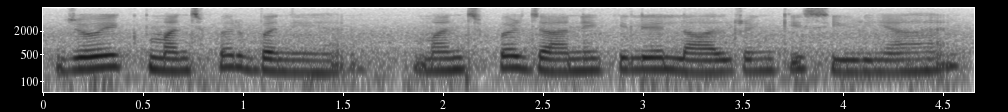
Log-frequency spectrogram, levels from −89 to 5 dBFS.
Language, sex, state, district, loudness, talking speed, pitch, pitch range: Hindi, female, Arunachal Pradesh, Lower Dibang Valley, -15 LUFS, 205 wpm, 200 Hz, 185-215 Hz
